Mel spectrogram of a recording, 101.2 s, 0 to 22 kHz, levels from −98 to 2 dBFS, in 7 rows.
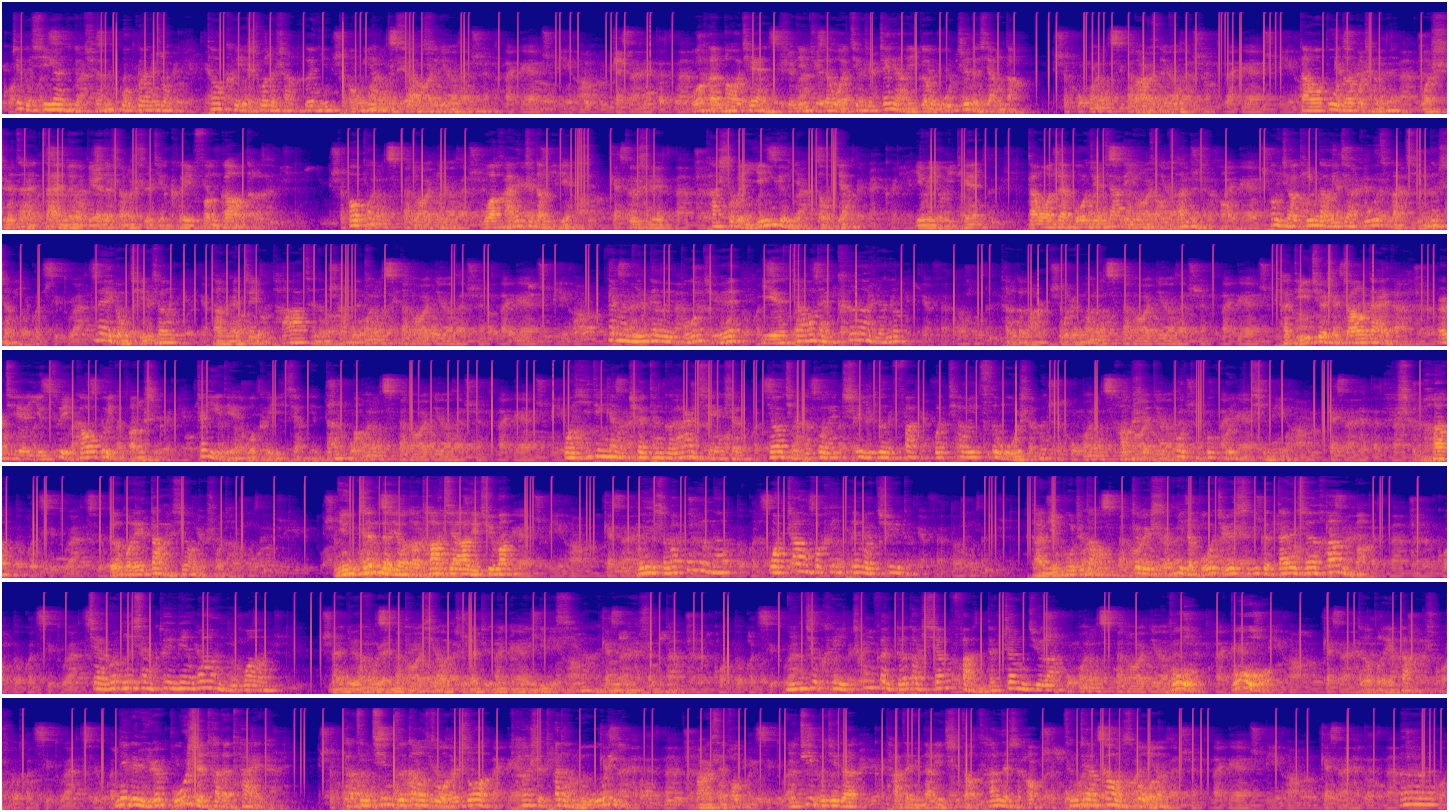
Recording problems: off-mic speech; far
room echo; slight; dies away in 0.3 s
background chatter; loud; throughout; 2 voices, 9 dB below the speech
crackle, like an old record; noticeable; 10 dB below the speech

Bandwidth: 14.5 kHz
